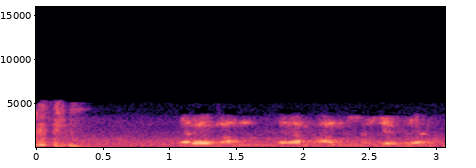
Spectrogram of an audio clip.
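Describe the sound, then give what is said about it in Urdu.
A caller's radio plays in the background of a telephone call, its thin, line-filtered sound coming through in several short bursts over a narrow phone connection. “آپ اگر سر یہ radio کی آواز کم کریں تو ہم سے بات ہو جائے گی آپ کی.”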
